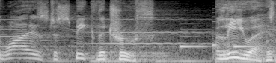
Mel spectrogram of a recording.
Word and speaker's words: Liyue: Tons of us say Liyue the wrong way for over a long period of time, like me, Liyue, and then change to Liyue, trying to say it right.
